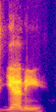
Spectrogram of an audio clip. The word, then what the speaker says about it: Jenny: Apparently from what he says um it's pronounced as yenni.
